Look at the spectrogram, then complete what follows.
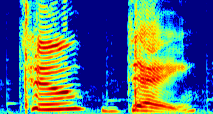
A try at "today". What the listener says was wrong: আচ্ছা তো আমরা অনেকেই এই ওয়ার্ডটাকে টুডে বলে থাকি কিন্তু এখানে ডেতে একটা স্ট্রেস হবে টুডে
